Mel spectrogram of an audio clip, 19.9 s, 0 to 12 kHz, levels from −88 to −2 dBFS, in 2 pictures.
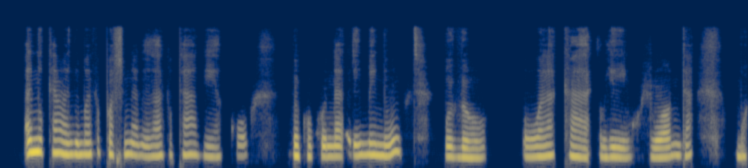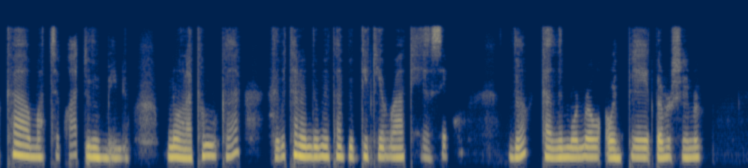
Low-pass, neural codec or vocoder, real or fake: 7.2 kHz; codec, 16 kHz, 0.5 kbps, X-Codec, HuBERT features, trained on balanced general audio; fake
